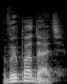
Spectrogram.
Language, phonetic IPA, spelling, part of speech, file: Russian, [vɨpɐˈdatʲ], выпадать, verb, Ru-выпадать.ogg
- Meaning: 1. to drop out, to fall out (out of something) 2. to come out 3. to fall out, to come out 4. to fall (precipitations, sediments)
